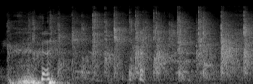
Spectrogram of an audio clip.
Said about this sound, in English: And Let's just note for the studio audience and those uh, now watching live, they were mostly, mainly females who were clapping, not the blokes.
